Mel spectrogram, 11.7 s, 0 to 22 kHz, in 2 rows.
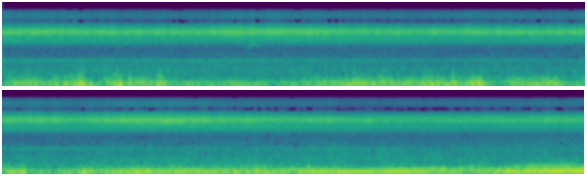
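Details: Loud, active cicadas in Chicago's south suburbs, Illinois, June 3, 2024, making a continuous high-pitched shimmering drone while flying about, with heavy low wind rumble and a passing vehicle hum beneath.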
